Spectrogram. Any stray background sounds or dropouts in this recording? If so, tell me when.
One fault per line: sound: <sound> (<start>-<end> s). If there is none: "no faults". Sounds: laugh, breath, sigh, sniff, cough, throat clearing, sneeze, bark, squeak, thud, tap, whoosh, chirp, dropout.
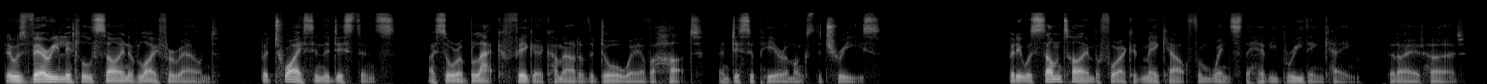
no faults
